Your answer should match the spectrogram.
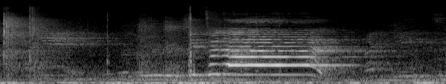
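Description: A person's voice holding one long call that drops in pitch as it ends, after two light thumps.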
